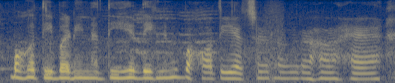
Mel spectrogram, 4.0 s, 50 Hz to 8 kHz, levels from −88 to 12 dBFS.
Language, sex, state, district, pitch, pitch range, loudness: Hindi, female, Uttar Pradesh, Lalitpur, 230 Hz, 215-245 Hz, -19 LUFS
